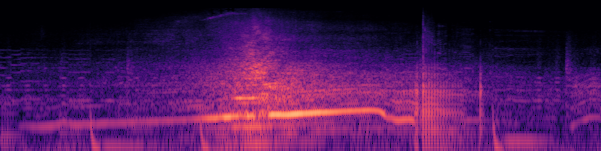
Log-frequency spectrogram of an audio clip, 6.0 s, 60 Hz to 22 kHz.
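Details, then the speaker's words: BMW M2 (N55) M Performance exhaust after removing the tips: clean rising rev and smooth drop back with no cold-start metallic vibration or rattle, so the tips caused the noise; normal exhaust note. "so the exhaust still sounds good"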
